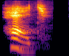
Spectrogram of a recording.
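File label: "h2eg", Proto-Indo-European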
